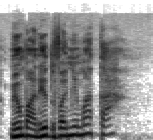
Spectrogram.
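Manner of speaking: frightened, high, quick blurt. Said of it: "E ela fica apavorada".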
